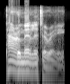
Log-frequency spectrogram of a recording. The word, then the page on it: paramilitary: British English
